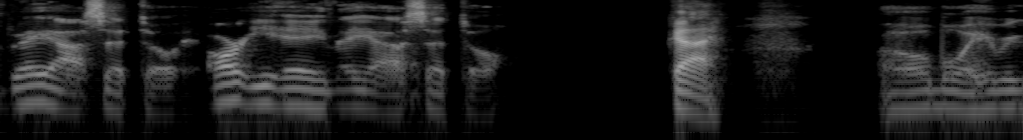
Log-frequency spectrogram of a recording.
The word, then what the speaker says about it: Rea: boot there Rea it's it's Rea like re EA so wherever you're looking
